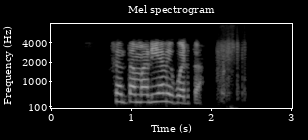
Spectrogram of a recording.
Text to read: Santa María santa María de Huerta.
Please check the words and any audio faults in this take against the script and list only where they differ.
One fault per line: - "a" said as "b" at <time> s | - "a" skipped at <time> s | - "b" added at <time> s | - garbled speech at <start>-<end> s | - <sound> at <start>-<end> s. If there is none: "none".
- "santa María" skipped at 1.4 s
- squeak at 2.1-2.6 s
